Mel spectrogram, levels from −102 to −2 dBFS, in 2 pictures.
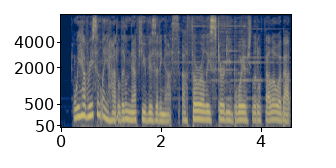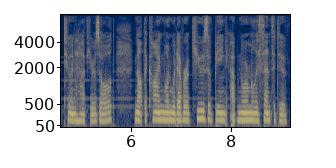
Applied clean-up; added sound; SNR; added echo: neural mask model RNNoise.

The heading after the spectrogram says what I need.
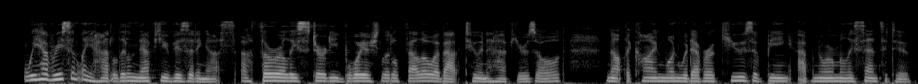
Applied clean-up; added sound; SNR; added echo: neural mask model DeepFilterNet 3.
